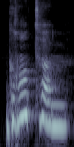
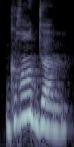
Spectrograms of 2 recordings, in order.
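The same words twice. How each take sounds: First: The words are linked with a 't' sound. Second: The words are linked with a 'd' sound. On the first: The speaker calls it right. "il faut prononcer le son T" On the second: The speaker calls it wrong. "Il ne faut pas dire grand homme"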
